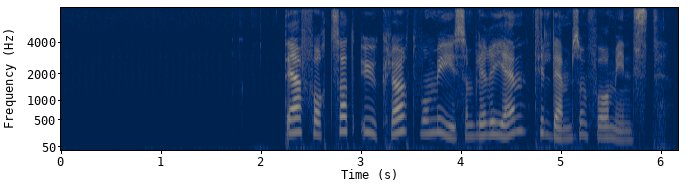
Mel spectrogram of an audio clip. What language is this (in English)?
Norwegian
